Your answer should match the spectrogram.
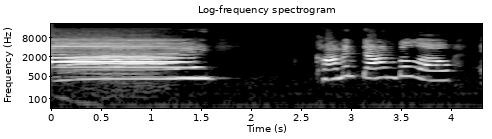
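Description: Children's voices: one long, held high call lasting about a second and a half, then, after a short pause, a brief sing-song phrase near the end.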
